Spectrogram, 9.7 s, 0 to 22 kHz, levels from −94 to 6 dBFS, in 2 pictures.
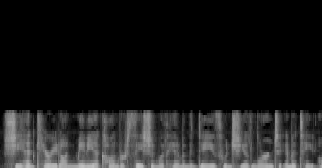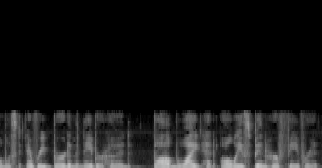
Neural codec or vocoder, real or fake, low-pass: none; real; 7.2 kHz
